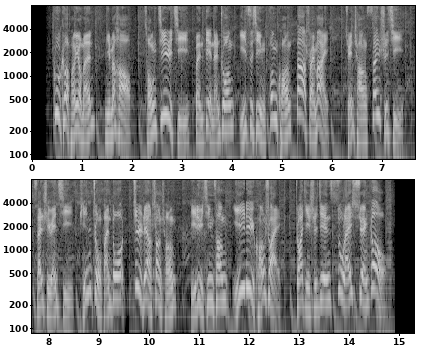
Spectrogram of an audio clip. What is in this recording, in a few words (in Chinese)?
男 促销 男装大甩卖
